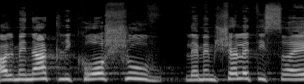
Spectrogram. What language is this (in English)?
Hebrew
